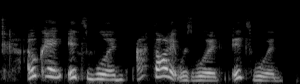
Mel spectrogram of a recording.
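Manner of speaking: play-acted out of breath, puffing the words. Retelling a church worker coming back to the phone: imitating someone out of breath. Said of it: "she's all out of breath".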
